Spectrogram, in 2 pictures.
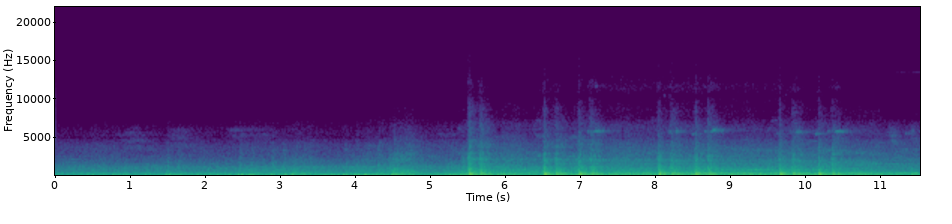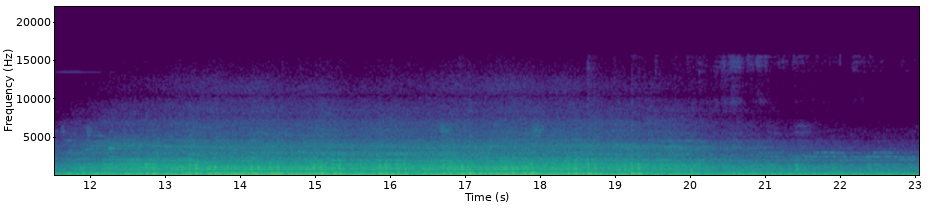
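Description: A JR E233-series electric train passing close by. Its wheels clack sharply over rail joints for several seconds, then it gives a louder steady rumble with a low motor hum that eases off as it moves away.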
